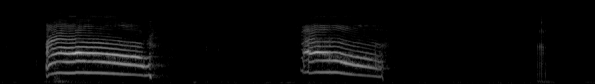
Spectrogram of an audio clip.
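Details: House cat from California giving two long, steady meows about a second each, rich in harmonics and slightly falling at the end, followed by a faint brief click in an otherwise silent room.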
